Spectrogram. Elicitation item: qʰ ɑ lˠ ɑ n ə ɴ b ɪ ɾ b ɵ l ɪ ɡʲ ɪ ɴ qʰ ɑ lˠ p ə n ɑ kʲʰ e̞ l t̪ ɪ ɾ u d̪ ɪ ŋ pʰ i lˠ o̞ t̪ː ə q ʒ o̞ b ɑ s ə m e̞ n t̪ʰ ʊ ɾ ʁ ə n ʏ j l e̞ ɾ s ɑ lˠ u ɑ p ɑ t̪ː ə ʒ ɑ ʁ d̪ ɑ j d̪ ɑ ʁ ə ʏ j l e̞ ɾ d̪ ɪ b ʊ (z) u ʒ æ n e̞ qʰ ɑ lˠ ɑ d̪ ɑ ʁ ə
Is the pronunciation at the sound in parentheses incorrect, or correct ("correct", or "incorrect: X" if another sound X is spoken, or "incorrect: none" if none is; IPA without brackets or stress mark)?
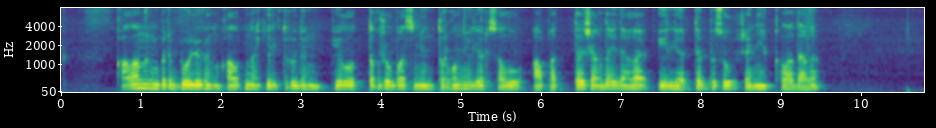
correct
